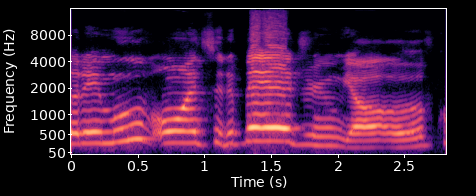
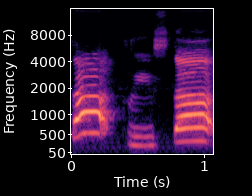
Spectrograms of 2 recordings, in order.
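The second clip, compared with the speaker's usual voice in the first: mock pleading through tears, tearful and crying; 4 semitones higher, 4 dB quieter than usual. Retelling a movie scene, a woman begging: imitating a crying plea.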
